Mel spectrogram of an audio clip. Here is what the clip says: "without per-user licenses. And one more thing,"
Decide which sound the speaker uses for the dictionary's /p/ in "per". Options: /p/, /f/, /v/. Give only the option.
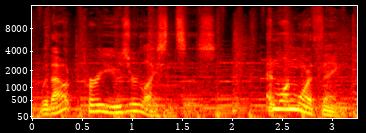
/p/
